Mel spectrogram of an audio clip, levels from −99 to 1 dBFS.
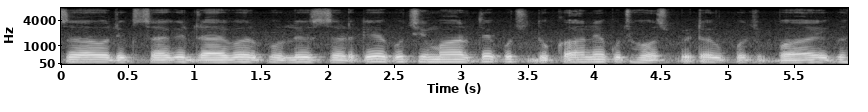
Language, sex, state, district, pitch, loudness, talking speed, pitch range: Hindi, male, Uttar Pradesh, Varanasi, 125 Hz, -16 LUFS, 150 wpm, 115-130 Hz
